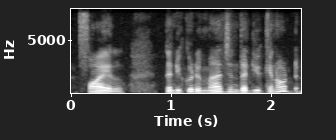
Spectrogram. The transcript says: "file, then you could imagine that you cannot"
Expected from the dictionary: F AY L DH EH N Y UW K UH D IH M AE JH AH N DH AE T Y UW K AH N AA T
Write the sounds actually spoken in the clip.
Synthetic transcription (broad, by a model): F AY L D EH N Y UW K UH D IH M AE JH AH N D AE T Y UW K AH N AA T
